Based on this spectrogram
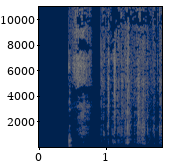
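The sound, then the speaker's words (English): A loud, airy slurp of coffee sipped right up against a microphone: a short first sip with a soft thump, a brief pause, then a longer, hissing, bubbly slurp that continues to the end. No talking. “I have coffee that I'm now going to sip loudly, ASMR-ly, just...”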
